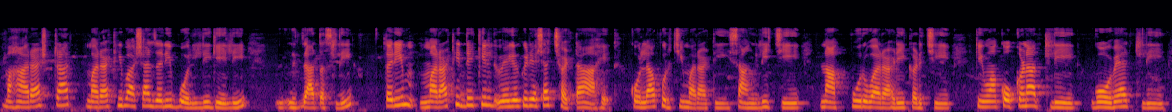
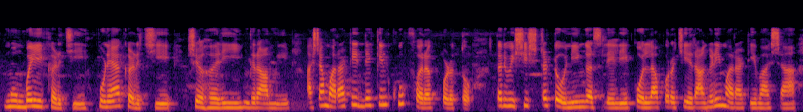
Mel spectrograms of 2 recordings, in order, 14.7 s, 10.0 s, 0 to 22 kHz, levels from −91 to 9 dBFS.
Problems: constant background noise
